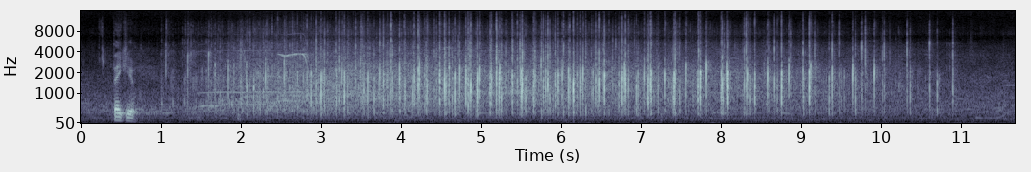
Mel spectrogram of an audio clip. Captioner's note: applause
